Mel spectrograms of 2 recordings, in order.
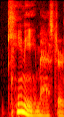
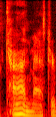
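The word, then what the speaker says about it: KineMaster: an app that that I use it's called Kinney Master now the way you look at it it doesn't seem like it'd be pronounced that way I thought it was kind Master but it's spelled k-i-n-e master and it's all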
